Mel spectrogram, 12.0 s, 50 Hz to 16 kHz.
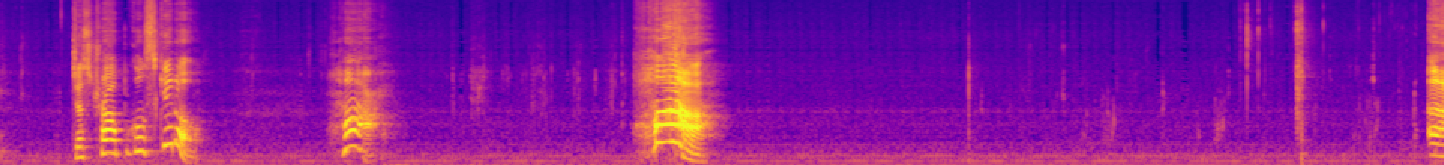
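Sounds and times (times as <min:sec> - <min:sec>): man gulping soda: 0:08.0 - 0:12.0.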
